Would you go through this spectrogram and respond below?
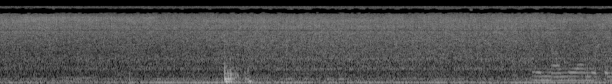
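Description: Fresh fish frying in a pan with a steady, dense sizzle throughout, a brief clatter near the middle and a soft voice murmuring toward the end.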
